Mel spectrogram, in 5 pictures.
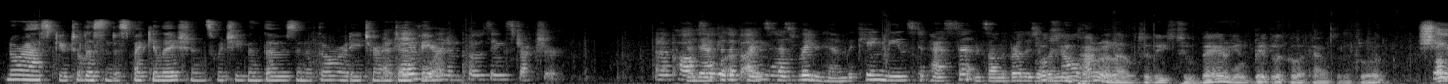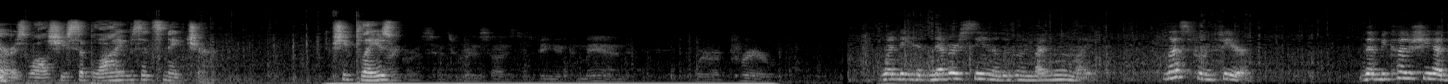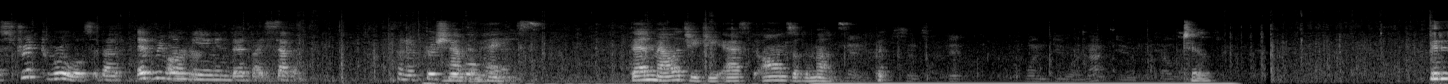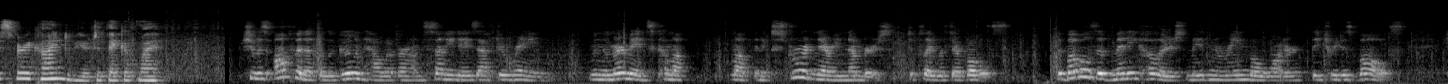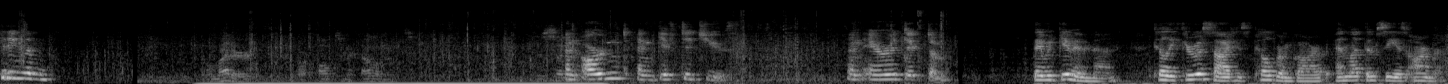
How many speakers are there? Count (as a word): seven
